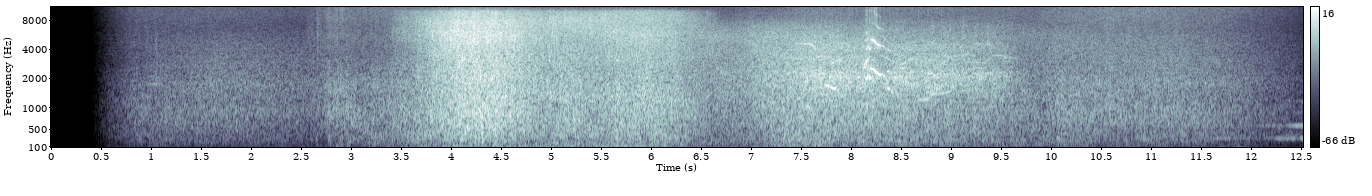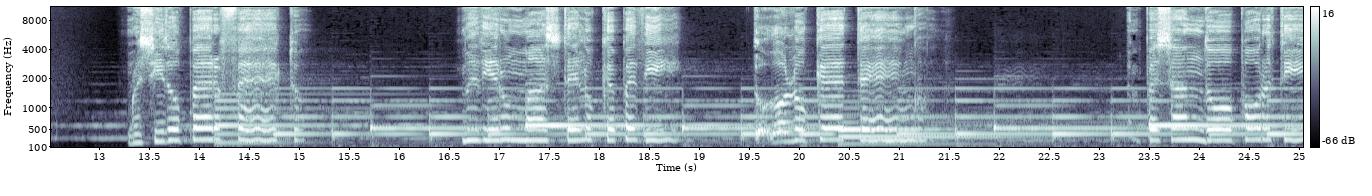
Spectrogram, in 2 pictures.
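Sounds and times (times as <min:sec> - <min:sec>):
ocean waves washing in: 0:00.6 - 0:12.7.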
